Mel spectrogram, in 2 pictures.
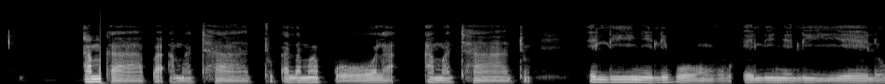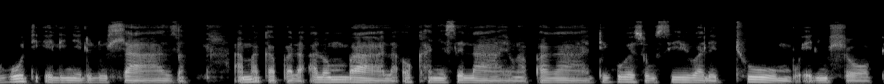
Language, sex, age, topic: North Ndebele, male, 50+, health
